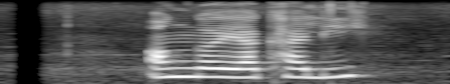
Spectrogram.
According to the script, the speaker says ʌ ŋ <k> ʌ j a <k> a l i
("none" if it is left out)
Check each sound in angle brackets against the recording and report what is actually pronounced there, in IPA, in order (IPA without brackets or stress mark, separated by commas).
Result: ɡ, kʰ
